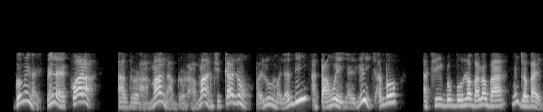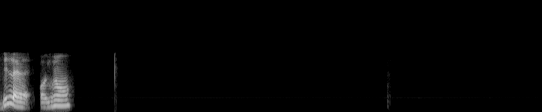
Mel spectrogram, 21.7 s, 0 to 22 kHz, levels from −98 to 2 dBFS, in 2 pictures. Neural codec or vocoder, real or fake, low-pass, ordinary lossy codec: codec, 16 kHz, 4 kbps, FunCodec, trained on Chinese and English, 50 frames a second; fake; 3.6 kHz; AAC, 32 kbps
